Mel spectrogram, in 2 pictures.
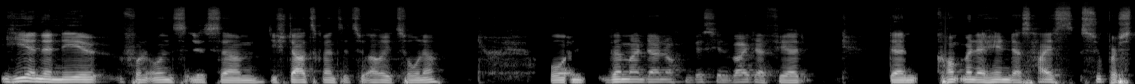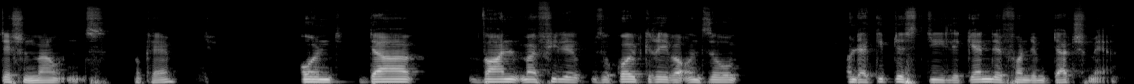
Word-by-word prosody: hier 140 +4 +5
in 135 - +7
der 120 - +6
Nähe 110 0 +4 0.2
von 105 -2 -3
uns 105 0 -1
ist, 105 0 -4
ähm, 95 0 0
die 105 - -4
Staatsgrenze 105 -1 0
zu 100 - -7
Arizona 100 +2 -1 1.1
und 105 +1 +2
wenn 115 +3 +1
man 115 -1 -1
da 115 0 -4
noch 110 0 -9
'n 105 - -16
bisschen 110 -2 -12
weiterfährt, 100 -3 -4 0.8
dann 100 -1 +3 0.2
kommt 115 -1 +1
man 115 -1 +3
dahin, 110 +1 +3
das 100 -3 -3
heißt 110 -3 -3
Superstition 105 -4 0
Mountains, 95 -1 -4 0.2
okay? 110 +5 -5 1.2
Und 115 -1 +4
da 125 +3 +4 0.5
waren 120 +2 +3
mal 115 -1 +2
viele 115 -2 -2
so 110 -2 -8
Goldgräber 115 -2 +1
und 110 -2 0
so 105 -2 -2 1.0
und 115 -1 +1
da 110 - +1
gibt 125 +3 -5
es 115 -4 +2
die 110 -2 -1
Legende 110 +4 +1
von 105 -3 -1
dem 95 -2 -4
Dutch 105 +1 -3
Man. - - -9
110 Hz, 125 wpm, -23 LUFS, 100-115 Hz, 1.2 s, in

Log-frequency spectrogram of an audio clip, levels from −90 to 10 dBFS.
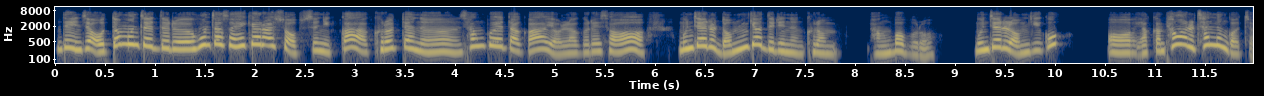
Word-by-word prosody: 근데 280 +2 -1
인제 255 +1 +1
어떤 205 - +2
문제들은 280 -10 +2
혼자서 370 +3 +3
해결할 355 +1 +3
수 350 - -1
없으니까 210 +6 -1
그럴 250 +7 -1
때는 205 -8 -2
상부에다가 260 - 0
연락을 180 +4 -6
해서 210 +1 0 0.3
문제를 290 +5 +2
넘겨드리는 220 - 0
그런 175 -3 -6 0.3
방법으로 170 -5 -5 0.4
문제를 260 +6 +2
넘기고 225 - -1 0.4
어 185 -1 -1
약간 185 +5 -4
평화를 365 - +3
찾는 355 0 +2
거죠. 165 -8 -6
240 Hz, 325 characters per minute, -21 LUFS, 195-315 Hz, 0.4 s, 혼자서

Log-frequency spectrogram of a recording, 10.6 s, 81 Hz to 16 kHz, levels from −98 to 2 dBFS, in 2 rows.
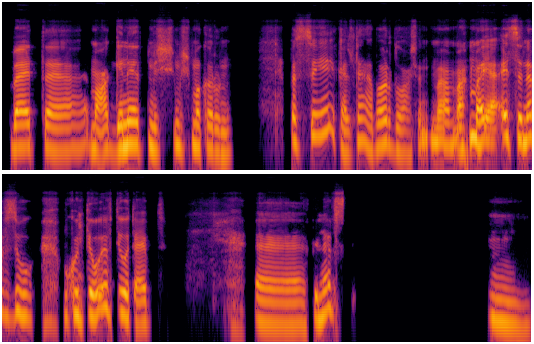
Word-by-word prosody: بقت 170 0 +3 0.4
مُعجنات 160 +3 +3
مش 155 +1 -3
مش 175 0 -4
مكرونة، 155 -5 -1 0.6
بس 205 +3 -2
إيه 255 +5 0
كَلتها 175 - -4
برضه، 170 -3 0
عشان 145 +11 -6
ما 205 - +2
ما 180 - +1
ما 210 - +8
يأسش 220 +3 +4
نفسي، 210 -1 +2
و 185 -3 -2 0.3
وكنت 190 -1 -1
وقفت، 205 +4 +2
وتعبت. 150 -6 -1 0.9
آآ 140 -2 -2
في - - -2
نفس 205 +5 -2 1.5
إمم. 145 -5 -4
170 Hz, 130 wpm, -23 LUFS, 150-195 Hz, 1.5 s, ما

